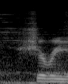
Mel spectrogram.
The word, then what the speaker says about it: Cherie: Cherie is the right pronunciation. Like, what Gambit calls everyone.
